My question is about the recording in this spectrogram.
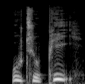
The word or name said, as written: Utopien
